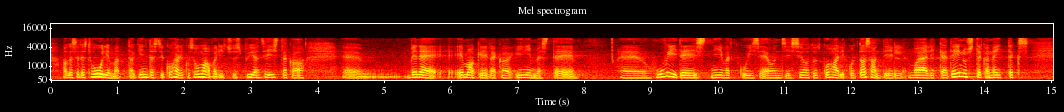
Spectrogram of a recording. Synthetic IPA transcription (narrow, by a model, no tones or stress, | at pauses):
ɑɡ̥ɑse̞lːst̪ho̞ːlʲimɑt̪ːˑɑkind̪̥lɑst̪iko̞ɦɑlikuso̞mɑvɑ̰lʲḭt̪su̥se̞spyːjɑnse̞jst̪ɑkɑ | ve̞ne̞ḛmɑke̞ːle̞ɡ̥ɑʔinime̞st̪e̞ | huvid̪̥e̞eːst̪niːvɤrd̪̥kujse̞̰ːo̞nsisːe̞o̞d̪̥ud̪̥ko̞ɦɑlikult̪ɑsɑnd̪̥ilvɑjɑlikˑːe̞t̪e̞jnust̪e̞ɡ̥ɑnæjt̪ːˑe̞ks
